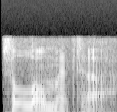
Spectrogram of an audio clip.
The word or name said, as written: coelomata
